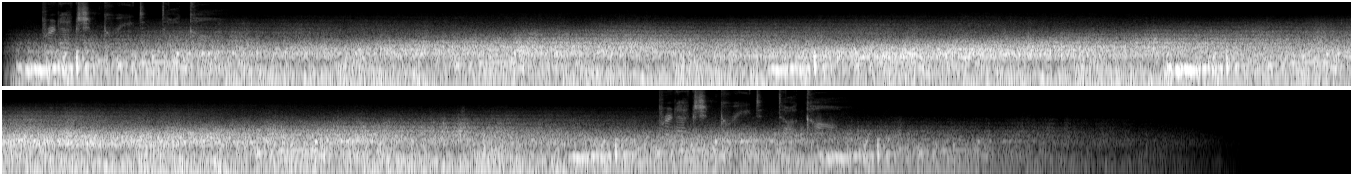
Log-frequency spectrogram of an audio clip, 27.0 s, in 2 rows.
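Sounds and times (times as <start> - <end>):
underwater ambience: 0.1 - 24.6.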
